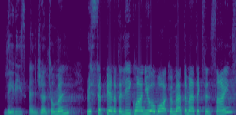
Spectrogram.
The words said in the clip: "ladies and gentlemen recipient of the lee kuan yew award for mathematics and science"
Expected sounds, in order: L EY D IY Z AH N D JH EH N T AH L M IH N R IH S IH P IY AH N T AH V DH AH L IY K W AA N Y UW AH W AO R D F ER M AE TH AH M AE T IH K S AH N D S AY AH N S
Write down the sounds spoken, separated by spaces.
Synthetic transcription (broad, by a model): L EY D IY Z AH N JH EH N T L M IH N R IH S IH P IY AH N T AH V DH AH L IY K W AA N Y UW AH W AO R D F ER M AE TH AH M AE T IH K S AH N S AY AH N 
